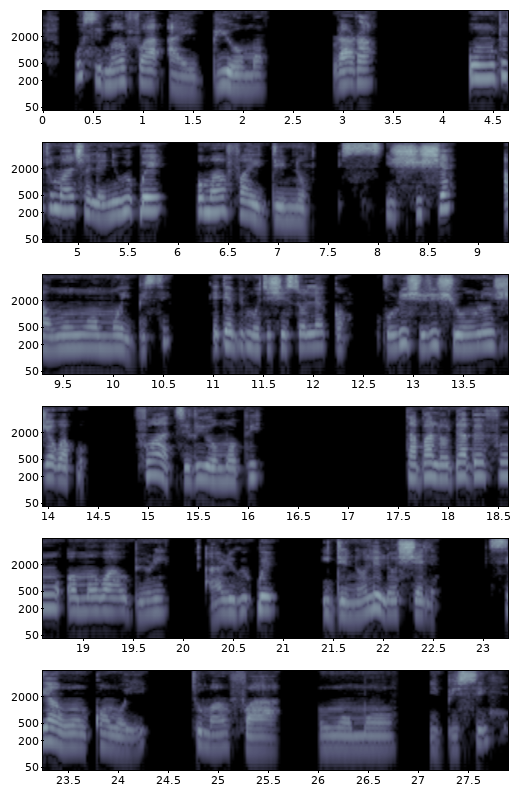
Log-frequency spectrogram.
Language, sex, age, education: Yoruba, female, 30-45, tertiary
